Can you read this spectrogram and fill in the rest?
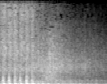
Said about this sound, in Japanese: そう言うと子供の妖怪たちは近くに落ちている小石を持つとおじいさんの後ろの大岩に向かって何度も何度も投げつけた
